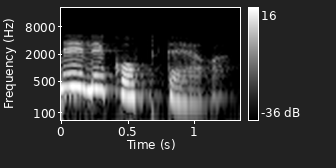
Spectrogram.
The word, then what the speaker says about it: hélicoptère: Donc, c'est un hélicoptère. Un hélicoptère. Vous entendez, j'ai fait quoi? J'ai fait la liaison. Un hélicoptère. Pourquoi j'ai fait la liaison? Parce que le H de hélicoptère est un H muet.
